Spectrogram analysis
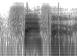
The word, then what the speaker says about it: FAFO: Oh, you also might hear it called uh you know pronounced fafo or f afo.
